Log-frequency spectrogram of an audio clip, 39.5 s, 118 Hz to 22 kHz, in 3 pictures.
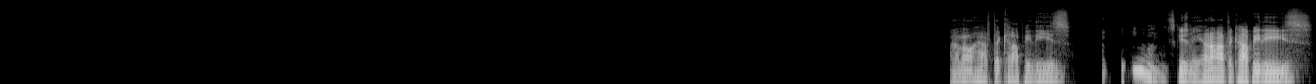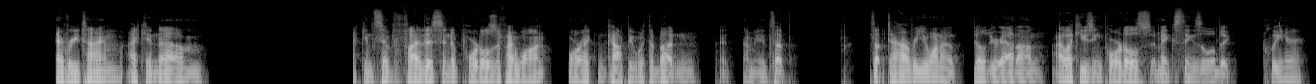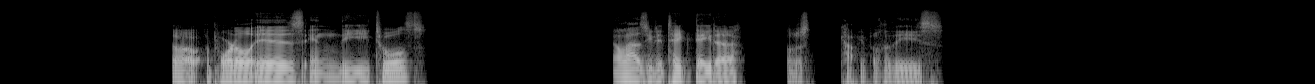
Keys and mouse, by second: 2.7 middle click, 4.5 middle click, 5.3-8.0 drag, 9.2-10.3 drag, 14.8 middle click, 15.7 middle click, 20.8 click, 21.8 middle click, 23.0 middle click, 23.5 click, 24.5 middle click, 25.1 middle click, 26.1 click, 26.9 shift+a, 32.4 middle click, 33.2-34.5 drag, 37.9 click.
